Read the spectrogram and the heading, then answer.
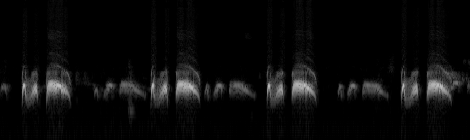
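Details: Decoy spotted dove cooing to goad wild males into fighting: four evenly spaced phrases, each a short hiccuping double note and a full, loud falling coo, linked by faint soft coos, with no other sounds.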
